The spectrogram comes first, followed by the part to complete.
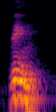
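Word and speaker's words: wring: 한 번 더 링 W는 발음이 안 돼서 반지를 나타내는 반지 끼는 반지를 나타내는 링하고 똑같은 발음인데 뜻은 빨래를 비틀다 또는 비틀어 짜다.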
